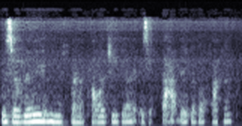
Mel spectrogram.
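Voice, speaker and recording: Fast and level-toned, this woman's mid-range voice comes across creaky and narrow through tinny audio. She's a blunt life coach in her forties chatting on a casual livestream, cursing and repeating herself once she gets going.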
